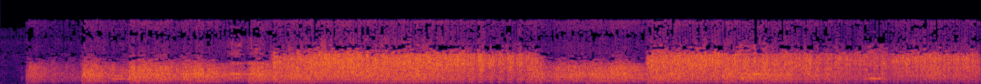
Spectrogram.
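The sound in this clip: Heavy gunfire in a dramatized rear ambush, a dense, loud volley of overlapping shots that roars almost continuously for nearly ten seconds with only slight dips in intensity.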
